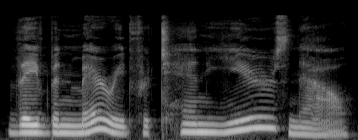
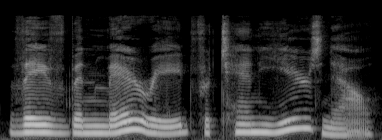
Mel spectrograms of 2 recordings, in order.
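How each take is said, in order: No difference in how they are said.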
